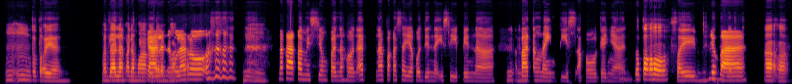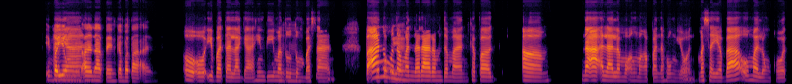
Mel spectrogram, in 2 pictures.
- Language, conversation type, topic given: Filipino, unstructured, Anong alaala ang madalas mong balikan kapag nag-iisa ka?
- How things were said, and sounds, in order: chuckle; laughing while speaking: "Totoo"; tapping; chuckle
